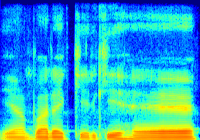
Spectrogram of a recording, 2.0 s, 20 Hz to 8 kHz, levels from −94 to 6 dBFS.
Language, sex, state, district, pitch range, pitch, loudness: Hindi, male, Tripura, West Tripura, 105-110 Hz, 110 Hz, -17 LUFS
